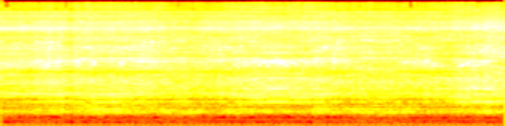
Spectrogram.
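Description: A skew chisel shaves river sheoak spinning on a wood lathe, giving a steady, close, continuous hissing rasp of cutting that swells and eases slightly without a break, with no talking over it.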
